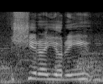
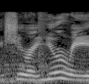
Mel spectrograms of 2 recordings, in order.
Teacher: you don't stress that last syllable. You say it all in one. · Shown in: first take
